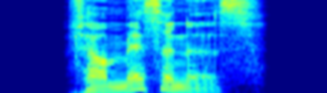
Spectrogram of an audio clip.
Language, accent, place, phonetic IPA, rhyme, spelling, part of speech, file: German, Germany, Berlin, [fɛɐ̯ˈmɛsənəs], -ɛsənəs, vermessenes, adjective, De-vermessenes.ogg
- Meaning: strong/mixed nominative/accusative neuter singular of vermessen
